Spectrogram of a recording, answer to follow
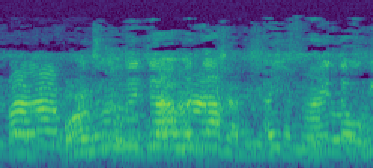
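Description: Only speech: people chattering.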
